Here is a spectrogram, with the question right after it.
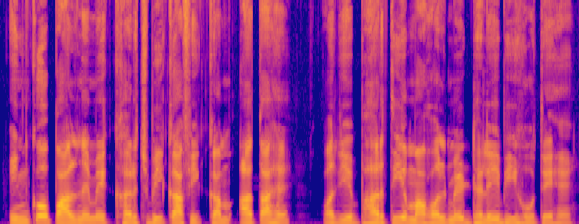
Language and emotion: Hindi, neutral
